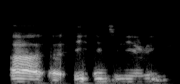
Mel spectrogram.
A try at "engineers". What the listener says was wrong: No, these are not engineering. It's engineers. You misread that when you read it the first time. Yeah, not engineering. Engineers.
